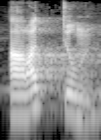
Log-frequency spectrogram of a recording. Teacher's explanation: So you say aradtum, that is, you do not pronounce the dal, you only pronounce, you insert the dal into ta, giving it shadda, and you pronounce the ta only. This is how you recite idgham.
